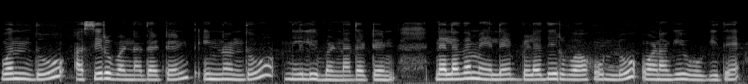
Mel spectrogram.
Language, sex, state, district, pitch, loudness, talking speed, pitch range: Kannada, female, Karnataka, Bangalore, 235 Hz, -16 LUFS, 110 wpm, 225-250 Hz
